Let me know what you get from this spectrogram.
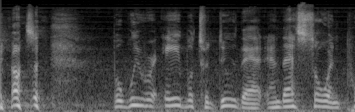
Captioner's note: laughing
